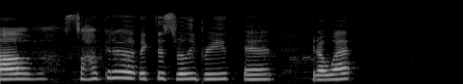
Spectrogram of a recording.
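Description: A young woman sings loudly and close by.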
